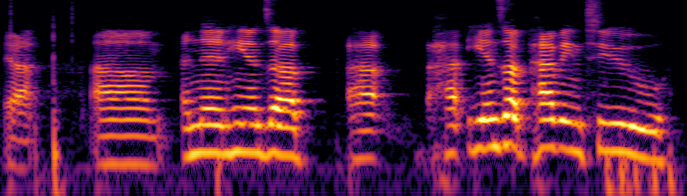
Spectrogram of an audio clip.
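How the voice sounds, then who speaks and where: A man's voice: fairly high pitch, fairly even intonation, slow. A man chatting casually on a podcast, retelling favorite movie scenes, laughing often and acting out quoted lines. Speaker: podcast co-host. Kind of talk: casual chat about movies.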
